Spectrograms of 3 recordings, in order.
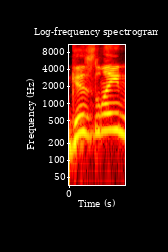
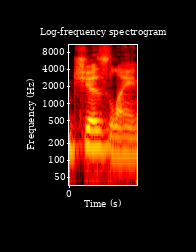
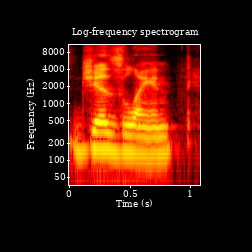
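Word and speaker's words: Ghislaine: Then Gizlane Maxwell is in prison uh on lies. Oh, Jizzlane. Yeah, I always forget because it's spelled with a G, but and yes, Jizzlane.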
